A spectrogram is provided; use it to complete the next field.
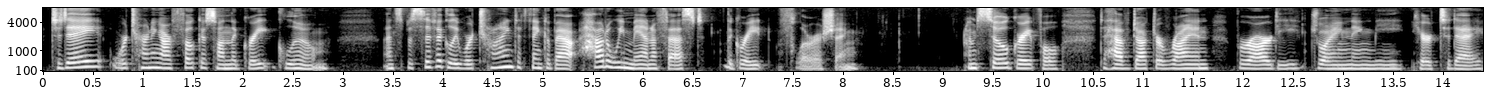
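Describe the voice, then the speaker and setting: An unremarkable speaking voice at a moderate pace with fairly even intonation, in a very clean recording over a silent background. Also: woman, medium pitch for a woman. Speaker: podcast host. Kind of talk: interview conversation, podcast.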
